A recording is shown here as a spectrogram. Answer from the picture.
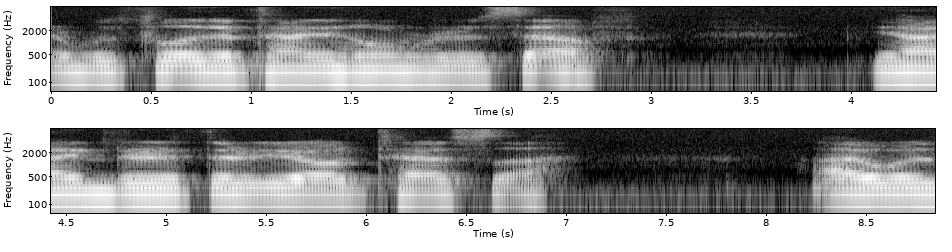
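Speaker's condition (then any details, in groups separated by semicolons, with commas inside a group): Multiple sclerosis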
